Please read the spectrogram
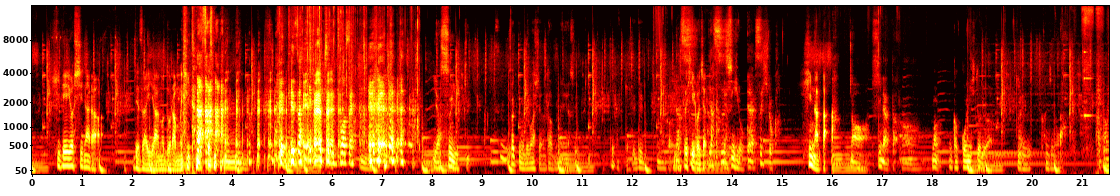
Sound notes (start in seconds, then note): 3.2 laughing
